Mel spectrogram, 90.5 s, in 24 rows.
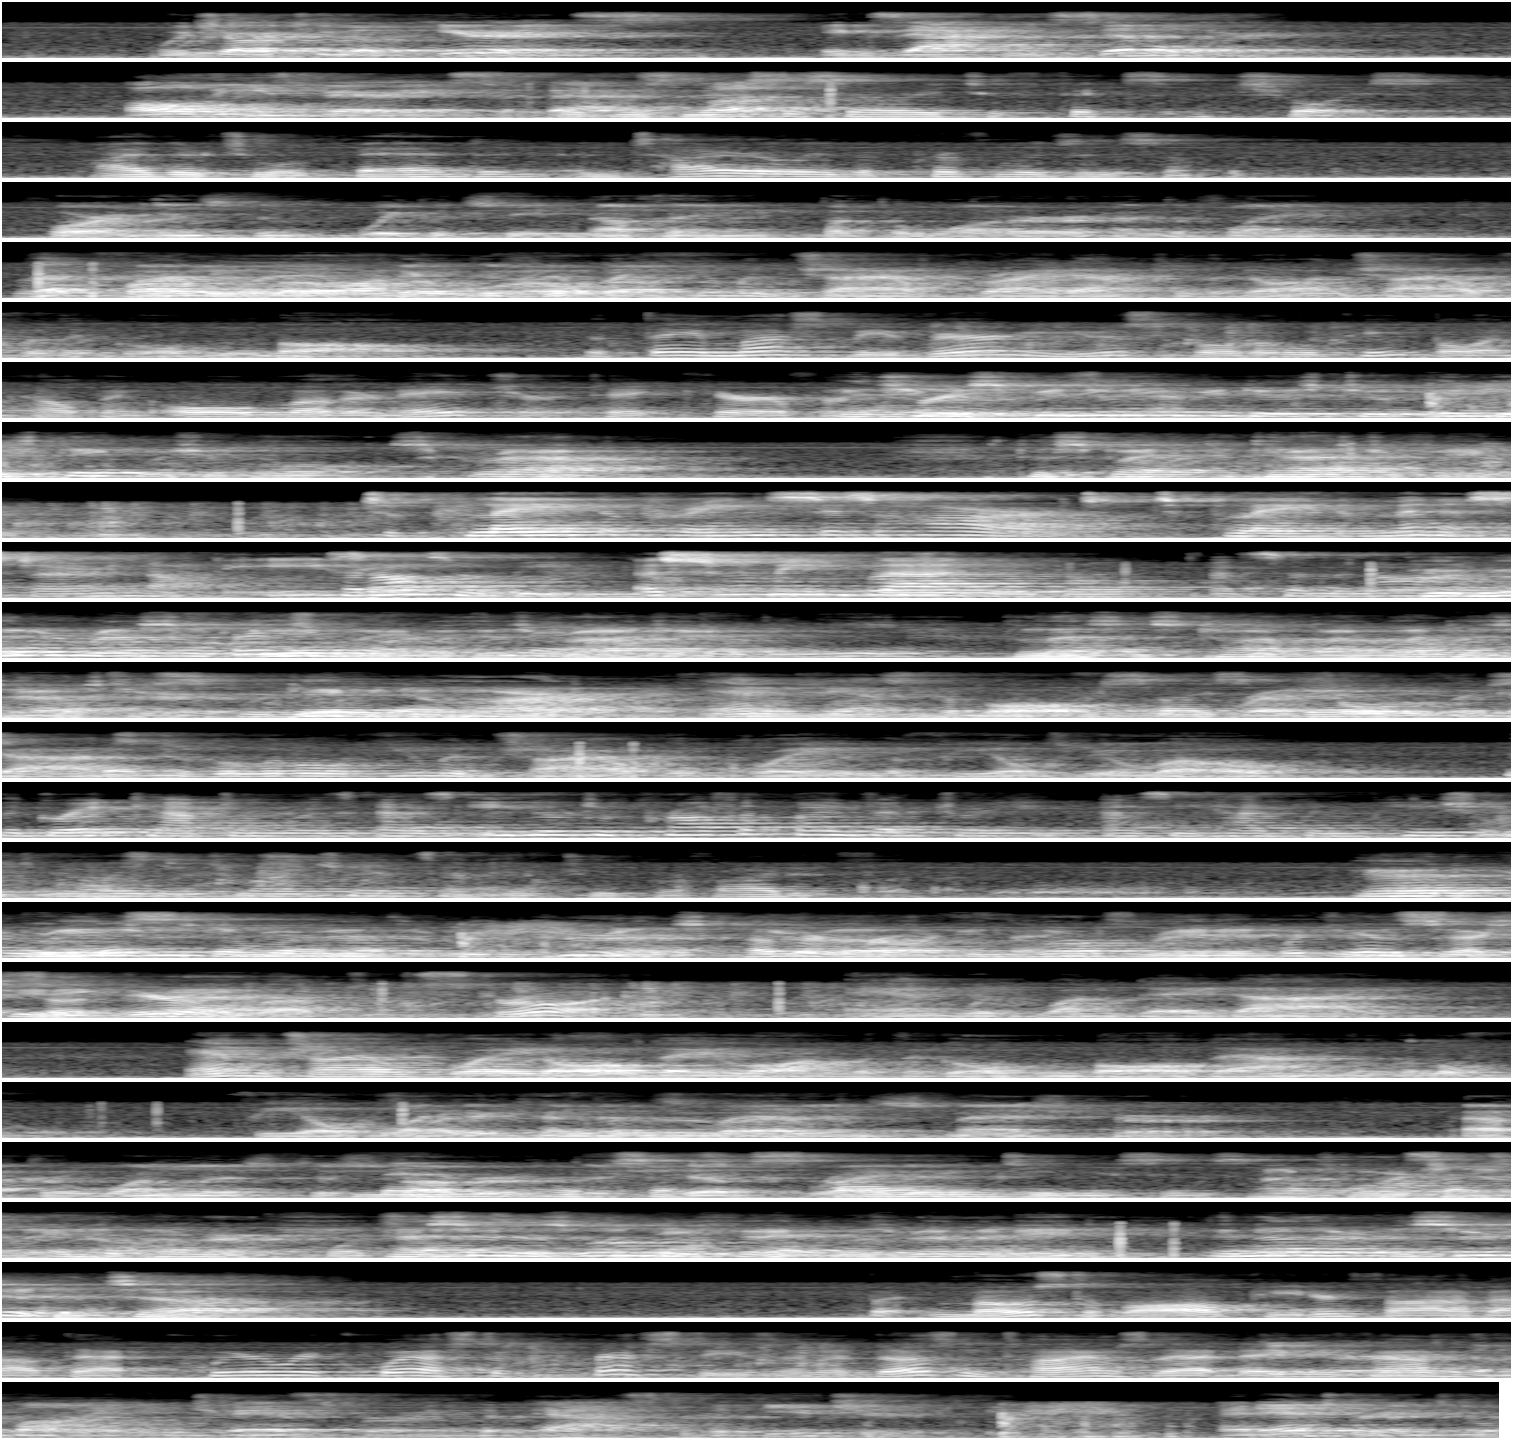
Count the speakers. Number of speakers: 8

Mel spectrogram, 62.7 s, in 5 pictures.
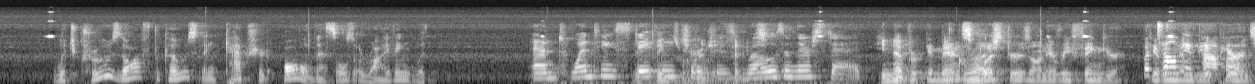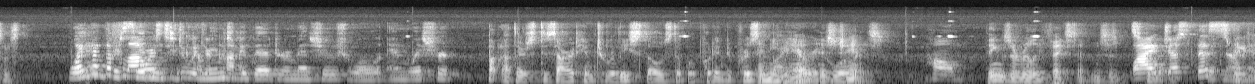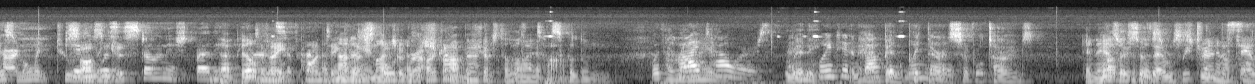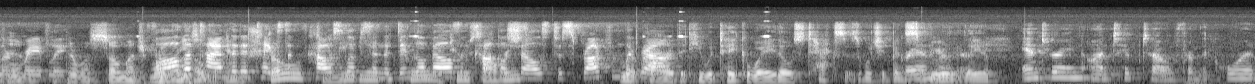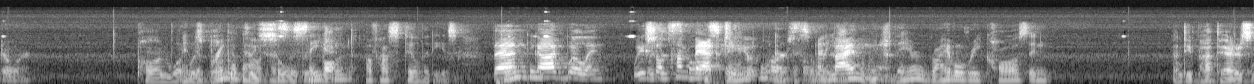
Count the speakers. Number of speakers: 7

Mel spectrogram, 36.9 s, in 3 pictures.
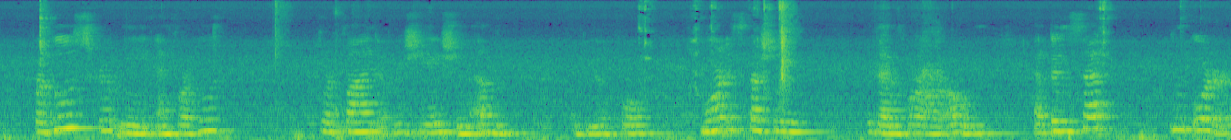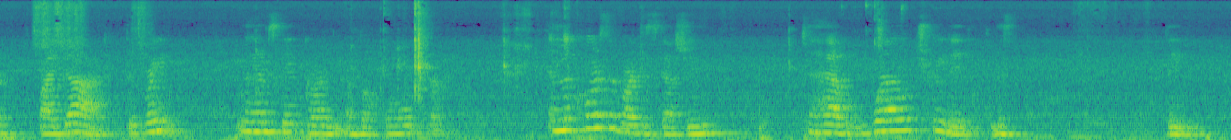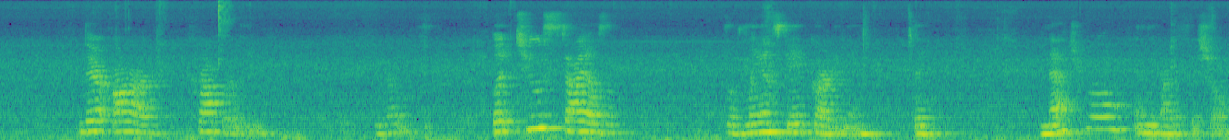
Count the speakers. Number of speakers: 1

